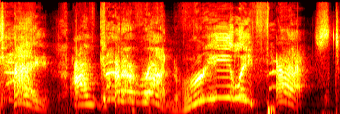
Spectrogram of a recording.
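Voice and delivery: very high, slow, dragged-out, swooping comic whine. Trying the voice again with eyes closed: Gilbert Gottfried voice. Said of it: "I'm gonna try it again".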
